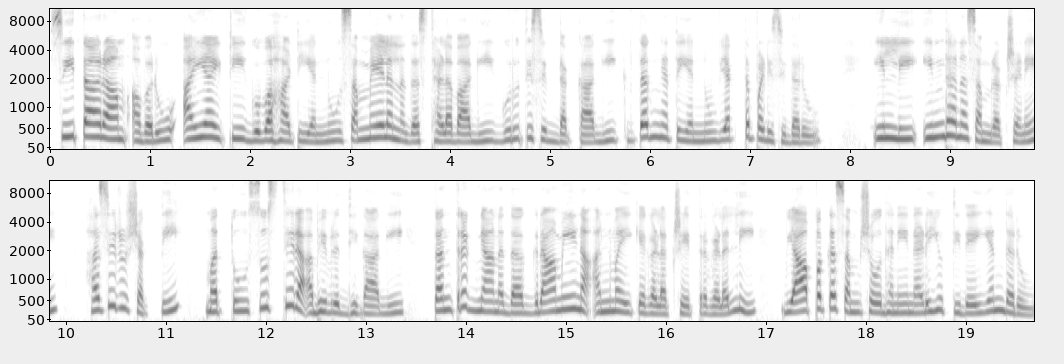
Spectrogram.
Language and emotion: Kannada, neutral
